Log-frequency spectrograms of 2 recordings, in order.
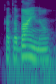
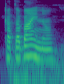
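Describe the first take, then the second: No difference in how they are said.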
